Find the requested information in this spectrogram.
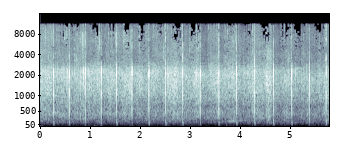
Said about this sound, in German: Gebt doch mal diesen Leuten wirklich einen Applaus.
